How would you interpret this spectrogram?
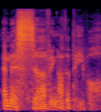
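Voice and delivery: whispered wildlife narrator watching a rare creature; soft, low documentary hush, as if spotting an animal; hushed nature documentary. Pretend.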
